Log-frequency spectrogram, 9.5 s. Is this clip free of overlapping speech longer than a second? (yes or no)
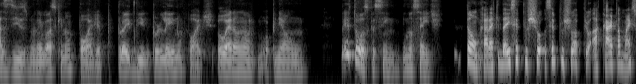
yes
